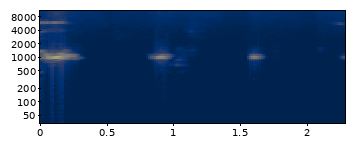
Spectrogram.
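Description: The end of a spoken word heard over an online call, then two brief, faint blips at one pitch.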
